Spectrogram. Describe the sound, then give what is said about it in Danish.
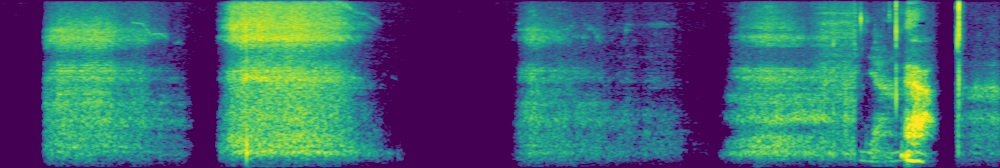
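Slow, deep breaths drawn in and let out in long, airy waves, about four breaths of roughly two seconds each, fairly loud, separated by brief pauses, taken with eyes closed to relax the body during a guided breathing exercise. “Tager tre dybe, lange vejrtrækninger og slapper fuldstændig af i vores krop.”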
